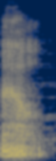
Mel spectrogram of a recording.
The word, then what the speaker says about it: Bel: in the possession of Belle and his Forge I want you to bring it to me now like the god of murder sorry pronunciations Bell b-e-l a good I wanted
